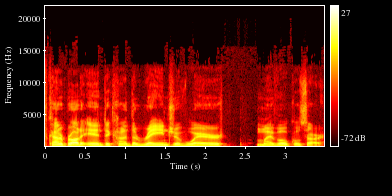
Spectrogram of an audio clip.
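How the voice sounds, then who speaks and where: Heard against a silent background in a very clean recording, the voice keeps a moderate pace. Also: man. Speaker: gear reviewer and audio engineer. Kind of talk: tutorial. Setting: studio. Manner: casual, energetic.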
